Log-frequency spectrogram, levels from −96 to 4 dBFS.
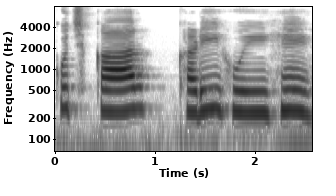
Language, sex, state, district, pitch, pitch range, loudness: Hindi, female, Madhya Pradesh, Bhopal, 255 Hz, 245-270 Hz, -15 LUFS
